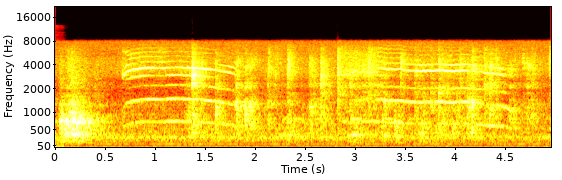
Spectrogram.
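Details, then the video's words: Several kittens meow at once, with overlapping thin, wavering mews and scratchy rustles throughout. "Little kittens meowing and talking"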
